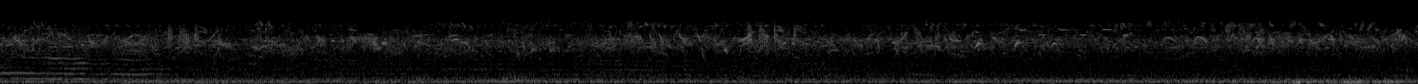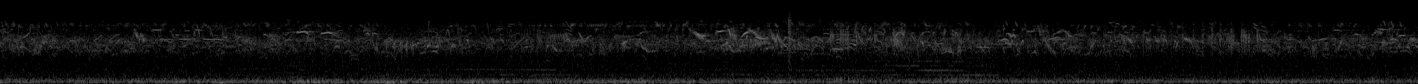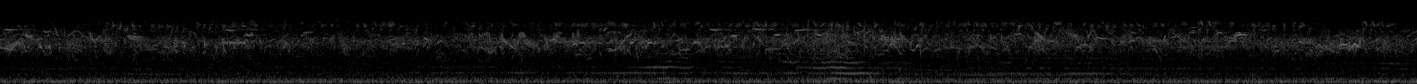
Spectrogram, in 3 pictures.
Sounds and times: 0.0s insect buzz 3.4s
0.0s bird tweets 42.5s
32.4s insect buzz 42.4s

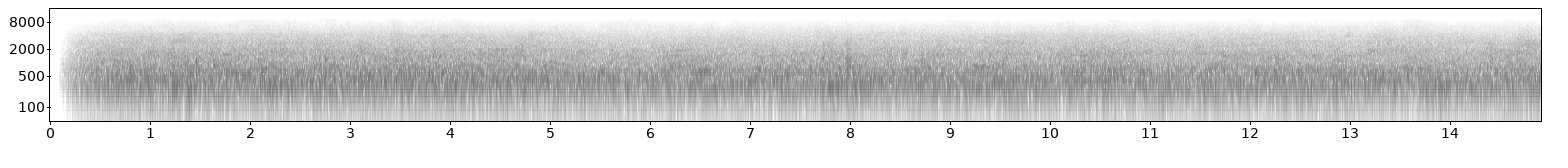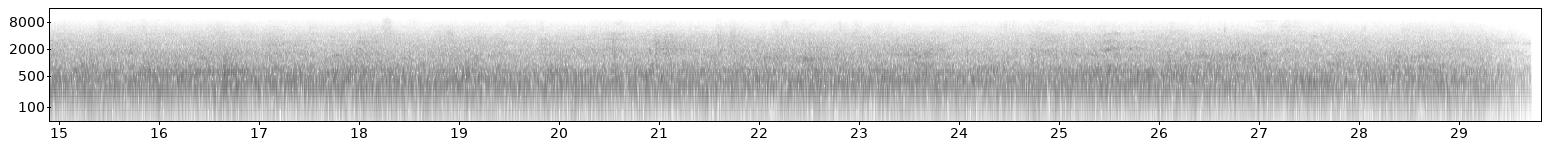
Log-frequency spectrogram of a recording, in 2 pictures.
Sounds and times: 0.2s Huge crowd leaving a concert hall 29.7s

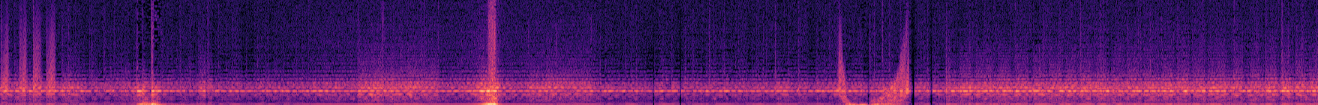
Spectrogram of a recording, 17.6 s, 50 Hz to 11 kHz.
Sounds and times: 0.0s Glitched Oscillations 5 - stutter 0.8s
11.2s Glitched Oscillations 5 - stutter 12.2s

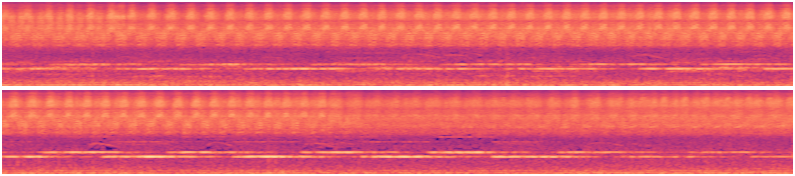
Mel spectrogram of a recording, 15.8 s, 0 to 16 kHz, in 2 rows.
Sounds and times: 0.0s Cicadas 15.8s
9.1s ambulance sound 15.8s

